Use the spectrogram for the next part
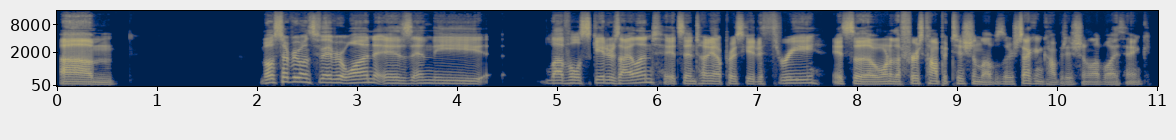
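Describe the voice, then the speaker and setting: A man's voice: mid-range voice, fairly quick, fairly bright tone, clean tone, no room sound, studio quality. A man co-hosting a podcast, chatting casually about video games in an enthusiastic, freely swearing way. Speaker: podcast co-host.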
